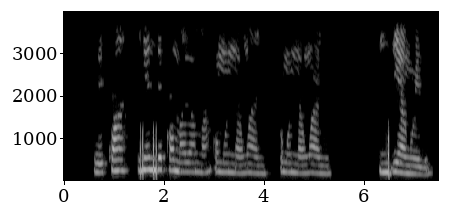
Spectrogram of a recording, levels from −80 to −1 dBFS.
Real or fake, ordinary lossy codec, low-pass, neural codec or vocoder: real; none; 3.6 kHz; none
